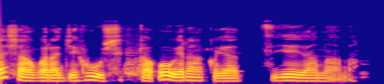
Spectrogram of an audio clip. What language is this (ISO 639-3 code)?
ibo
